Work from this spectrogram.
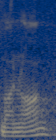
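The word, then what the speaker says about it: Morne Rouge: EF is more wrong it's pronounced more wrong SDA church the new testament church and Birchgrove paradise SDA church richmond SDA church soubise SDA church the st.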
